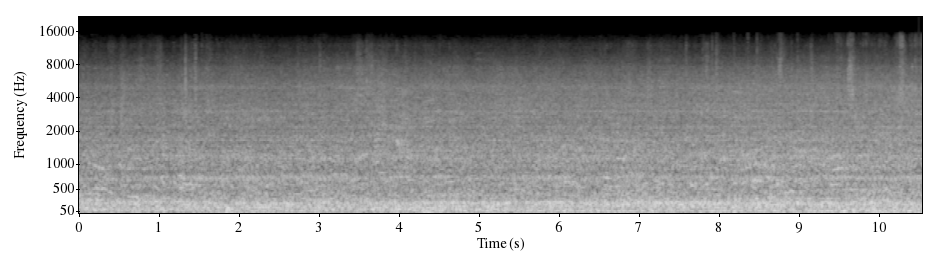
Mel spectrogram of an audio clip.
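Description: Busy city-street ambience: the chatter of passers-by over a steady low traffic rumble.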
